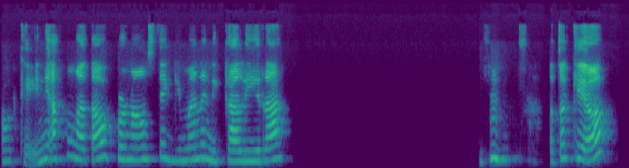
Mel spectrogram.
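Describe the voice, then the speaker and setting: A woman with a high voice leads an online language lesson. She explains step by step and often praises her students. Her tone stays encouraging throughout. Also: steady tone, measured pace. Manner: encouraging, mixes Korean praise into Indonesian. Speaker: Korean language teacher. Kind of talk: online class teaching.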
